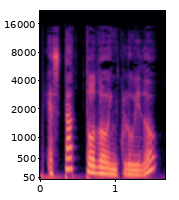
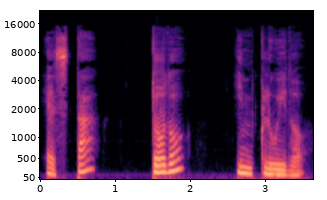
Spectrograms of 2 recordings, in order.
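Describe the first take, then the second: First: The voice rises at the end, like a question. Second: The voice falls at the end, like a statement. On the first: It asks whether everything is included. "We just changed the tone of our voice a bit" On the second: It states that everything is included. "It's all included"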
